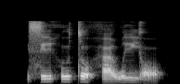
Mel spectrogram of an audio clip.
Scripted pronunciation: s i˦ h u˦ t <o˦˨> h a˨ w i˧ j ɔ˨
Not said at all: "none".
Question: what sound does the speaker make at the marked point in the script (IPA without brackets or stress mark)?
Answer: o˦˨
